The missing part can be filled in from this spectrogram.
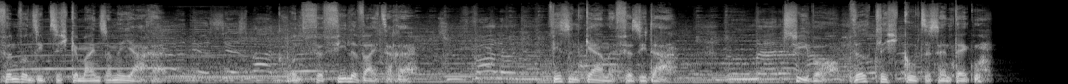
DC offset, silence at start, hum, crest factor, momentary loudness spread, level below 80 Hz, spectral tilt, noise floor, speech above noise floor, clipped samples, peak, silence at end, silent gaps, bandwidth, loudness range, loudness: under 0.1%; 0 s; none; 16 dB; 7 LU; -48 dBFS; -3.5 dB/octave; -72 dBFS; 57 dB; under 0.1%; 0 dBFS; 0.75 s; none; over 20 kHz; 1 LU; -16 LUFS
